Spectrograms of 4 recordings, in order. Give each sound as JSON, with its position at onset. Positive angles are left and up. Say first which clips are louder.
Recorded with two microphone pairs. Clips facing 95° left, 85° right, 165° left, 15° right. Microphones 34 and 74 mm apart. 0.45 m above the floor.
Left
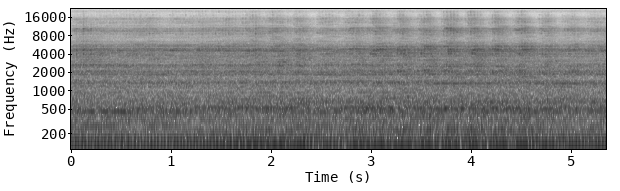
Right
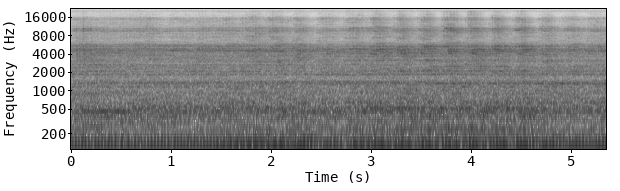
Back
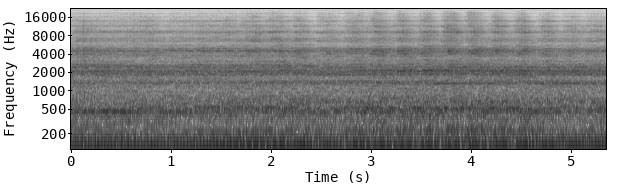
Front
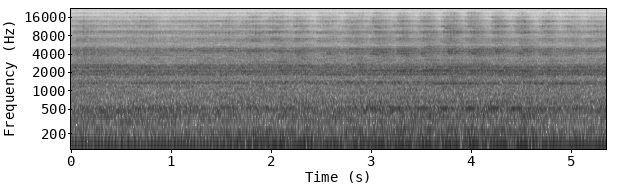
{"t": 0.0, "sound": "an engine running", "louder": "left 2 dB, back 2 dB", "azimuth_deg": 125, "distance_m": 5.0}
